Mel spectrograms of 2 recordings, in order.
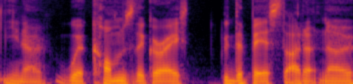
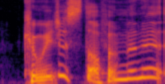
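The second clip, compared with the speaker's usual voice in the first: tiny, very high, pitiful, pathetic little voice. Retelling what you said to the pathologist, in a recreated pathetic little voice. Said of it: "this pathetic little voice that came out of me".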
